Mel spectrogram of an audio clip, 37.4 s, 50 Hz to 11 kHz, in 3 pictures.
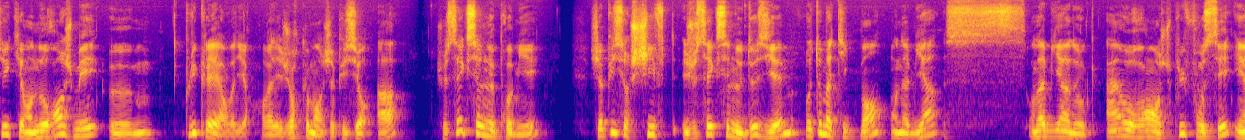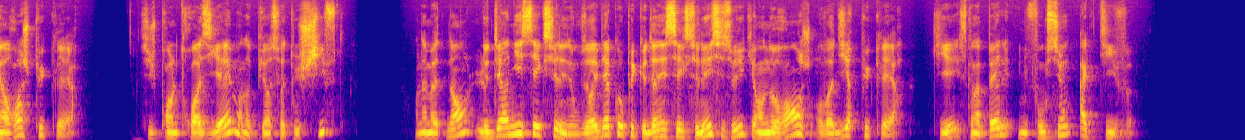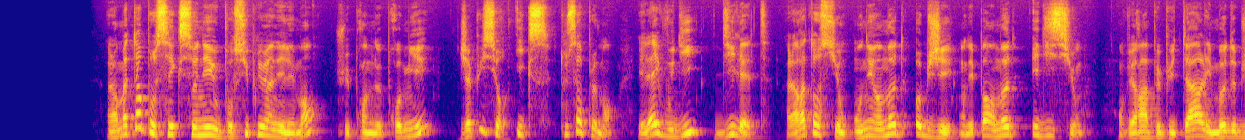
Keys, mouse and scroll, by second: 3.4 a, 4.2 click, 7.3 shift+click, 15.7 shift+click, 18.0 middle click, 21.1-28.0 middle drag, 22.9-23.6 scroll up 2, 23.6-24.0 scroll down 2, 25.3-26.0 scroll up 2, 26.0-28.0 scroll down 2, 28.0 click, 30.1 x.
